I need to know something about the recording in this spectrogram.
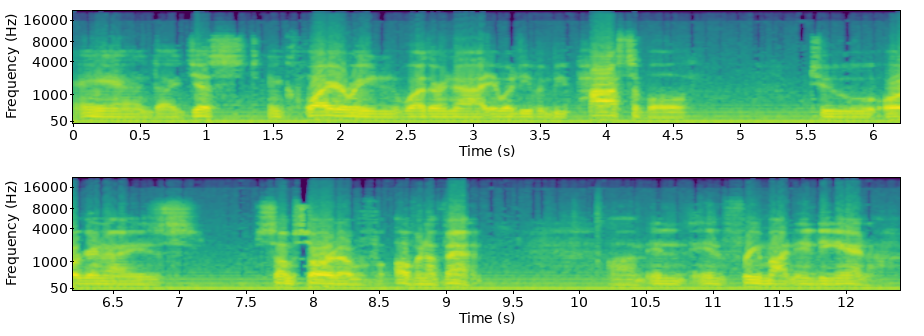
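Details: Speech impediment of unnamed type in a man, who must concentrate on his speech on the phone and avoid noise; speech impediment (stuttering-like disfluency).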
